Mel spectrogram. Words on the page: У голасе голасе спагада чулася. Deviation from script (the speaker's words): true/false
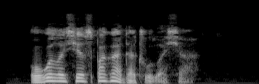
true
